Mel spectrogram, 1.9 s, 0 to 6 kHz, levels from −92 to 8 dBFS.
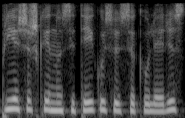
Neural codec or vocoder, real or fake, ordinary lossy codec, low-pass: none; real; MP3, 48 kbps; 5.4 kHz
